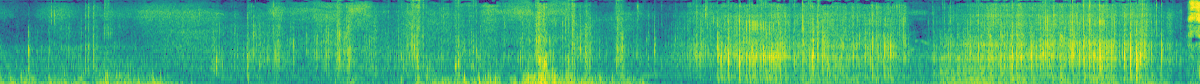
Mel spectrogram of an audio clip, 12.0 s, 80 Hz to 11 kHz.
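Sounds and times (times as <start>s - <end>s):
footsteps walking: 2.1s - 11.8s.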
